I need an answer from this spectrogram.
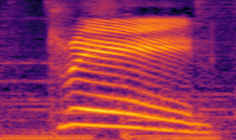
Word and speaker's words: train: T-R-A-I-N, train. Now A-I here, A-I-I is silent. Sound of I is silent.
